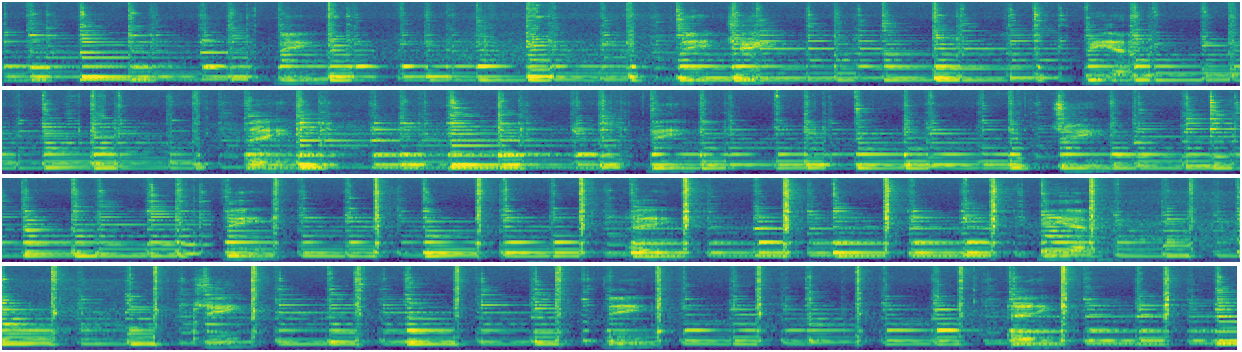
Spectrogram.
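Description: Ukulele strummed in a steady rhythm, cycling through a repeated Bm–A–D–G chord progression, the chord changing about every two and a half seconds.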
